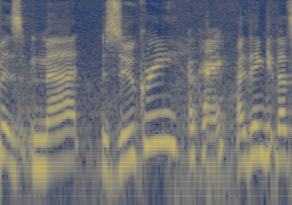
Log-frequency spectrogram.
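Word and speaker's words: Czuchry: His name is Matt Zuckery. Okay. I think that's how you pronounce it.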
